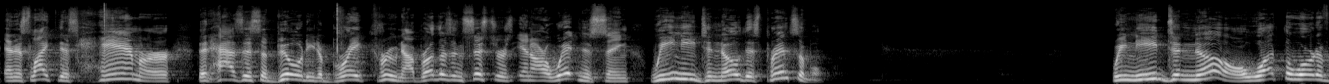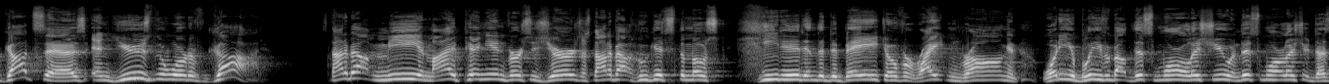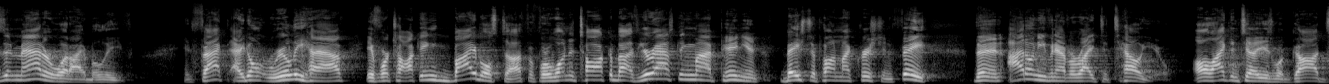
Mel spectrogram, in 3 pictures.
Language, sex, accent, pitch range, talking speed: English, male, American, 170-220 Hz, 195 wpm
